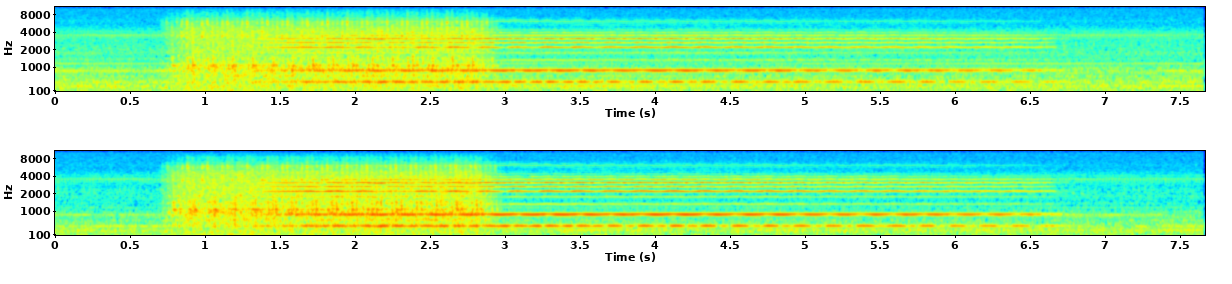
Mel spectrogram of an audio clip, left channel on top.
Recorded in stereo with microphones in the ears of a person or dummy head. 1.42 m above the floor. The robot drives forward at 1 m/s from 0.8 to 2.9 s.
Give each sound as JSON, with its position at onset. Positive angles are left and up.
{"t": 1.3, "sound": "a violin", "side_deg": -15}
